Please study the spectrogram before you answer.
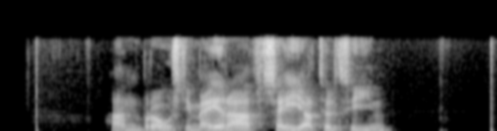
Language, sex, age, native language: Icelandic, male, 60-69, German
